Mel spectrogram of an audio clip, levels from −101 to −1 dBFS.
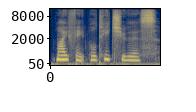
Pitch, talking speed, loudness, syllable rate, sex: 215 Hz, 215 wpm, -19 LUFS, 4.1 syllables/s, female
